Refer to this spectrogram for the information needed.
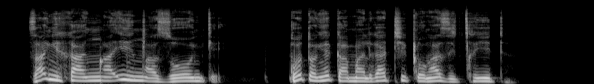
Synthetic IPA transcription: z̥aŋixaŋ͡ǀaiːŋ͡ǀazɔːŋkʼɛ̰ | ɣɔd̥ʱwaŋɛɡ̥ʱamaliɣatʰiǁɔŋaziǀʰiːtʰa

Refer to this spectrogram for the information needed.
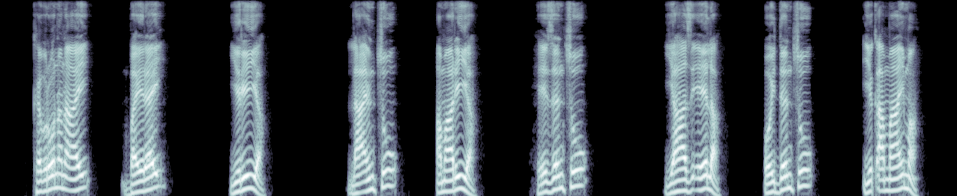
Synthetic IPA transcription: kɛbɪɾoːnɐnɐʔɐj | bɐjɾɐj | jɪɾiːjɐ̰ | laːʔɛnt͡sːʊ | ɐmaːɾɪjɐ̰ | heːzɛnt͡sːʊ | jɐhazɪe̞ːlɐ̰ | ɔjd̪ːɛnt͡sːʊ | jɪkʼɐmaːjɪmɐ

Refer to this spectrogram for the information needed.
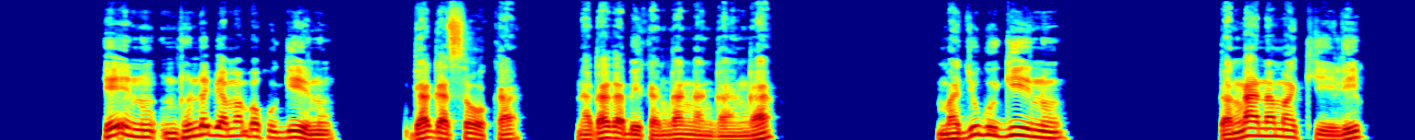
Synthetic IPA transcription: hɛnun̩tɔndaɟwamabɔkuɡinu | ɡaɡasɔka | naɡaɡabɛkaŋɡaŋɡaŋɡaŋɡa | maɟuɡuɡinu | ɡ̥aŋɡanamakili

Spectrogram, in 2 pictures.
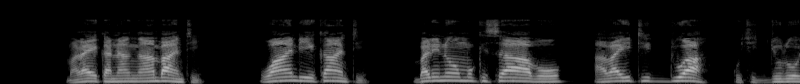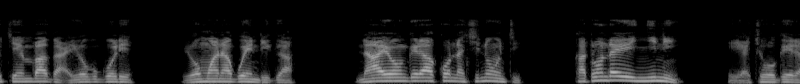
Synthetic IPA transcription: ma̰lajikanaŋaːmbantḭ | waːndiːkaːntḭ | βalino̞ːmukisaːβo̞ | aβajitidːwa | kuciɟːulo̞ce̞ːmbaɡa̰ḛjo̞ːβuɡo̞le̞ | jo̞ːmwaːnaɡwe̞ːndiɡa | naːjo̞ːŋɡe̞ɾako̞nacino̞ːnti | kato̞ːndaje̞ɲːini | e̞̰ja̰co̞ːɡe̞ɾa̰

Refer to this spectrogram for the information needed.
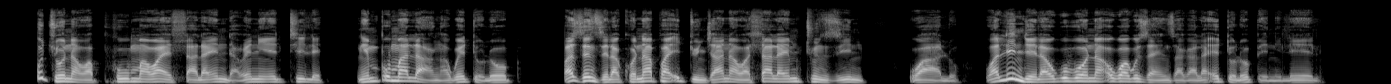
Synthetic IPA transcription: ud̥ʒ̥ʱɔnawapʰumawajɛɬalaɛndʱawenietʰilɛ | ŋempʼumalaŋaɣwɛd̥ʱɔlɔːb̥ʱḁ | wazɛnd͡zʱɛlakʰɔnapʰaʔid̥ʱund͡ʒʱanawaɬalaem̩tʰund͡zʱini | wʔalɔ | walindʱɛlauɣuβɔnaʔɔɣwaɣuzajɛnd͡zʱaɣalaʔɛd̥ʱɔlɔb̥ʱenilɛːlɔ

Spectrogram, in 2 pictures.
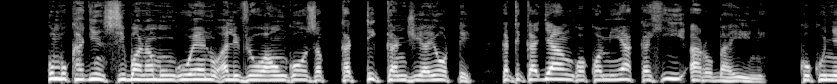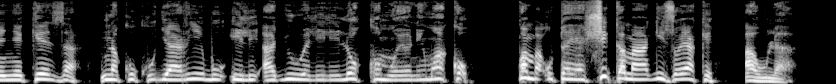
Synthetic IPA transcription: kumbukaʄinsiɓwanamuŋɡuwɛnualivjɔwaɔŋɡɔzakatikand͡ʒiajɔtɛ | katikaʄaŋɡwakwamiakahiːʔaɾɔɓainḭ | kukuɲɛɲɛkɛza | nakukuʄaɾiɓuʔiliʔaʄuwɛlililɔkɔmɔjɔnimwakɔ | kwambaʔutajaʃikamaːɠizɔjakɛ | aula̰

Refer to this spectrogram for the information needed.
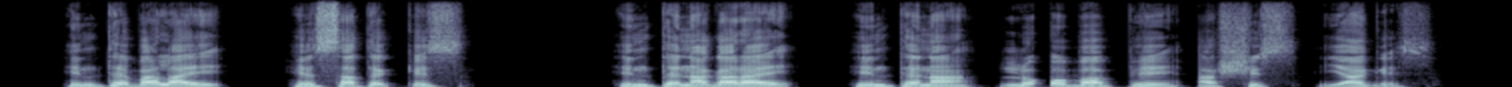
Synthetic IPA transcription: hɪnt̪ːɛbɐlɐj | hɛsːɐt̪ɛkʼːɪs | hɪnt̪ːɛnɐɡɐɾɐj | hɪnt̪ːɛnɐlɔʔɔbaːpːɛɐʃːɪsjaːɡḛːs

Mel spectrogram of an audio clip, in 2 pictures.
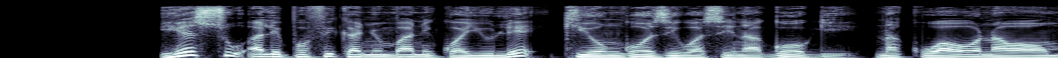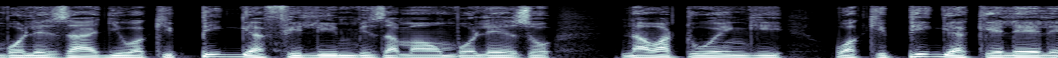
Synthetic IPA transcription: jɛsuʔalipɔfikaɲumbanikwajulɛkiɔŋɡɔziwasinaɠɔɠḭnakuwaɔnawaɔmbɔlɛzaʄiwakipiɠafilimbizamaɔmbɔlɛzɔ | nawatuwɛŋɡi | wakipiɠakɛlɛlɛ

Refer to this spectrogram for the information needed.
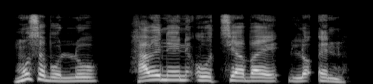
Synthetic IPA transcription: mʊsɛbɔlːoː | hɐwɛne̞ːnɪʔoːt͡sːɪjaːbɐjlɔʔːɛnːɐ

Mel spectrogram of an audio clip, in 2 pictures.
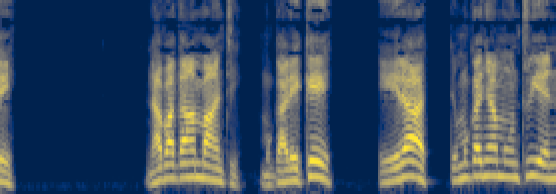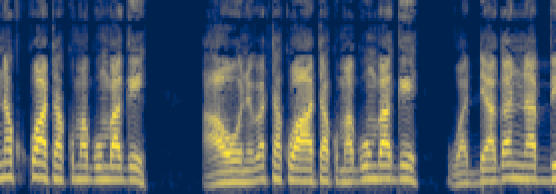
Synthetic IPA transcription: e | naβaɡaːmbaːntḭ | muɡale̞ke̞ː | ɾate̞muɡaɲamuːntuje̞nːaku̥kwaːtakumaɡuːmbaɡe̞ | a̰wo̞neβatakwaːtakumaɡuːmbaɡe̞ | wadːeaɡanːabːi

